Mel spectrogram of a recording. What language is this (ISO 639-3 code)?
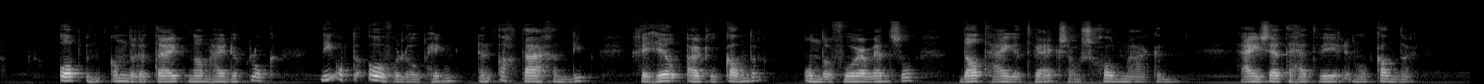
nld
